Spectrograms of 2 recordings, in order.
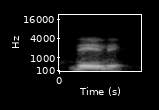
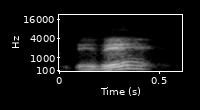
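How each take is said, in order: First: Bebe with the stress on the first be; stress on first syllable. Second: Bebé with the stress on the final bé; bebé stressed at the end; stress on last syllable. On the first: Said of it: "si no le pongo tilde". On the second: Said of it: "la pongo en la última". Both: Shown as a demonstration.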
